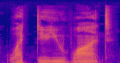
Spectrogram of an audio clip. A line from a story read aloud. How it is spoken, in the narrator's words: She said slowly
